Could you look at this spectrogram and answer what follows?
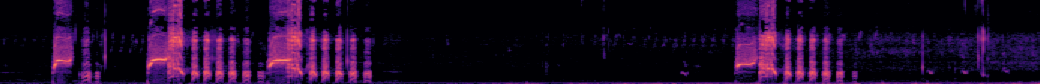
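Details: Teetar, the grey francolin, gives loud grating calls. Each opens with a harsh screech and runs into a rapid string of staccato notes. Two bouts are close together, then a long pause before a third.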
